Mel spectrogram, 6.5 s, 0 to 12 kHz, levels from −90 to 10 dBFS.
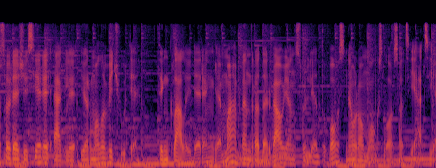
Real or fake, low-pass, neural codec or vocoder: real; 7.2 kHz; none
